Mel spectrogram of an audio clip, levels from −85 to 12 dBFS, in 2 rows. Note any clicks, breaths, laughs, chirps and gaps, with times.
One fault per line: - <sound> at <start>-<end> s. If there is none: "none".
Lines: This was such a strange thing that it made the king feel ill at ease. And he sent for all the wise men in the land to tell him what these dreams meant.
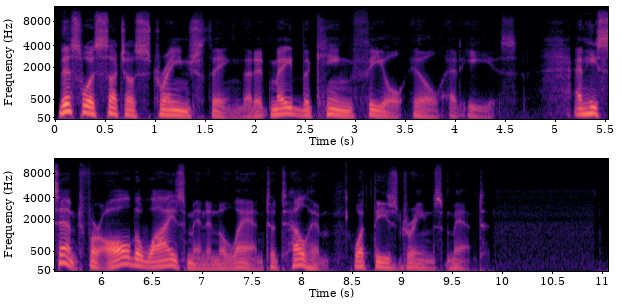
none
